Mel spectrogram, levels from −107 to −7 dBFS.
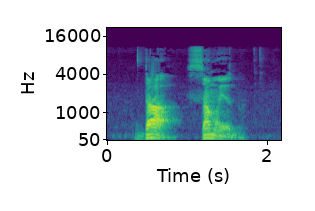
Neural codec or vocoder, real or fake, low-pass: none; real; 10.8 kHz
